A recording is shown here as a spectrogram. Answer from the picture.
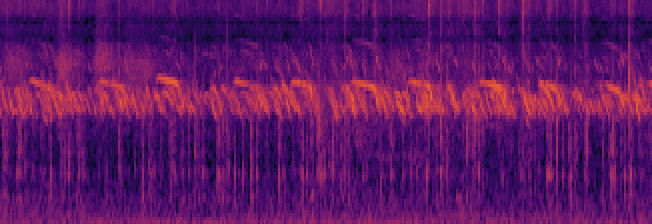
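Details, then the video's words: Colored chickens (murgi hen) chirping continuously, many high, thin peeps crowding together in a constant twittering chorus over a low humming background. "silly chicken chirping sounds"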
